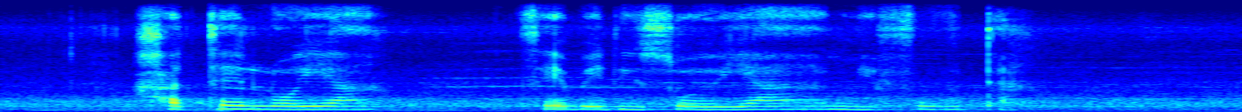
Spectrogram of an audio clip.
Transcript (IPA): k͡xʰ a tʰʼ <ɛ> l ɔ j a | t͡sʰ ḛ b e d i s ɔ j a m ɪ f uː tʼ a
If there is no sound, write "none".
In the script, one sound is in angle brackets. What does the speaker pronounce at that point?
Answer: ɛ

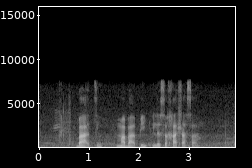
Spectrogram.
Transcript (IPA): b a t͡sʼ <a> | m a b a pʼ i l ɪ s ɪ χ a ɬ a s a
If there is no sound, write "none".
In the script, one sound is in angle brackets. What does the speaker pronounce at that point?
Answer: i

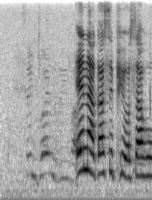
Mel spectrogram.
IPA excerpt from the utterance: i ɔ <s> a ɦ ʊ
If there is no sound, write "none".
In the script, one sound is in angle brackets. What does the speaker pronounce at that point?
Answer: s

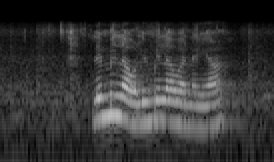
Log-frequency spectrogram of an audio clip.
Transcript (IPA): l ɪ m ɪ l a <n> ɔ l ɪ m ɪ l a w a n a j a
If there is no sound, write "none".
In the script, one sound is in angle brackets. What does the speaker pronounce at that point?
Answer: none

